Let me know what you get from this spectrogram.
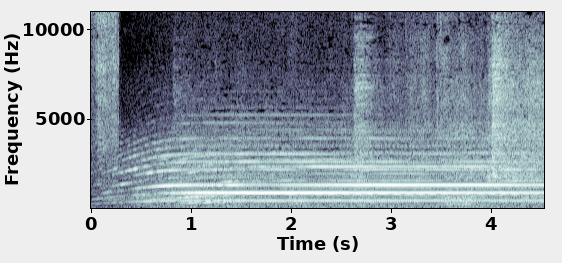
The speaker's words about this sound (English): As the day went on, air raid sirens reminded everyone of the unfinished nature of this war.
